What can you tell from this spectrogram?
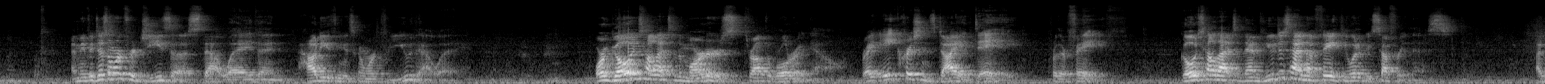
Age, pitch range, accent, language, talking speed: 30-49, 140-215 Hz, American, English, 235 wpm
